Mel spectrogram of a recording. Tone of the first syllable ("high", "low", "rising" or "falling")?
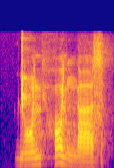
rising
